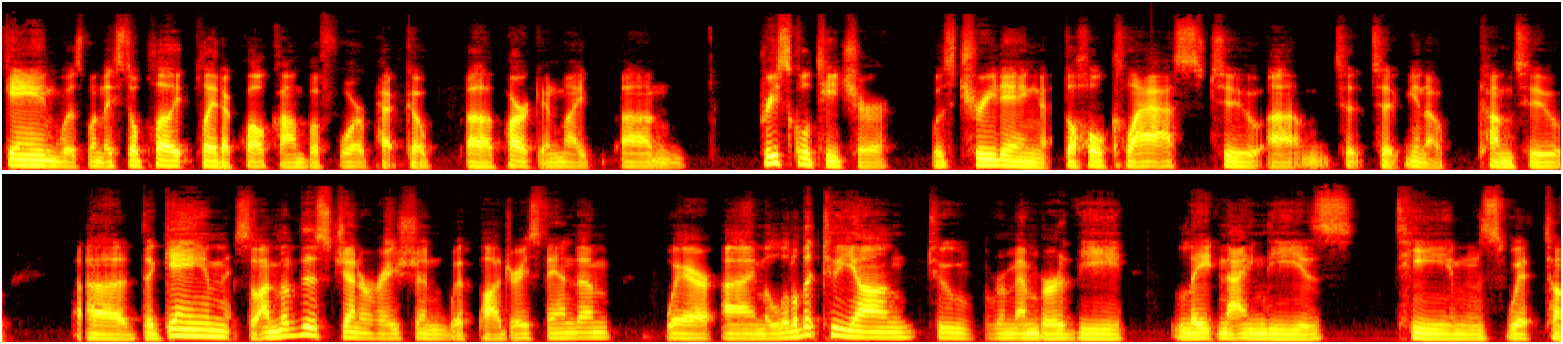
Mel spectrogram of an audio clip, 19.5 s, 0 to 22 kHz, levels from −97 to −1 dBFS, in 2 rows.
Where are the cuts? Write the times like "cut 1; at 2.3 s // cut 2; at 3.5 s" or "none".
cut 1; at 11.2 s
